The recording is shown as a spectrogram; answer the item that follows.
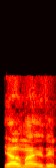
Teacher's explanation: ওয়াউলিন নরম আওয়াজে তাড়াতাড়ি পড়তে হবে, টান দেওয়া নিষেধ।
